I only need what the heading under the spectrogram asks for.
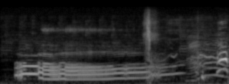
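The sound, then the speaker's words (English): A voice imitates a dinosaur roar: a long, sustained, buzzy growling tone with a slight wobble, then a breathy burst and a few shorter, warbling vocal growls. “And here's my dinosaur impression.”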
